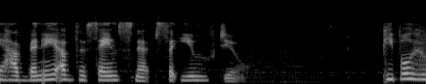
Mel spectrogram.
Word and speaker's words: SNP: You may wonder, what are DNA SNPs and how do they help us find our ancestors? The acronym SNP stands for Single Nucleotide Polymorphism, and we pronounce this as SNP when talking about DNA.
